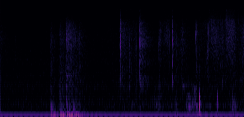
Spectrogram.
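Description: Keyboard typing while someone writes everything down: a few soft, scattered key clicks, faint, over a low steady hum.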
